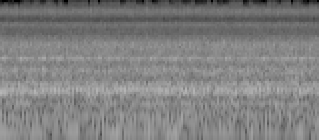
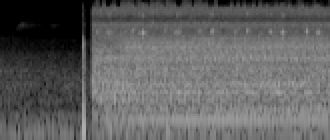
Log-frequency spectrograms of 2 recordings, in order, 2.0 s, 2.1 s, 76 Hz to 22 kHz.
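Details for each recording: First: 2008 Ford Escape 2.3L idling after tensioner, idler and serpentine belt replacement: even hum with a quiet accessory drive and no chirp or squeal. The earlier squeak is gone; the worn tensioner is believed to have been the cause. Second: 2008 Ford Escape 2.3L just after a cold start: the engine catches and a steady high squeal from the belt area rides over the idle, quieting once warm. Cause is unconfirmed; the belt, tensioner and idler are being replaced.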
